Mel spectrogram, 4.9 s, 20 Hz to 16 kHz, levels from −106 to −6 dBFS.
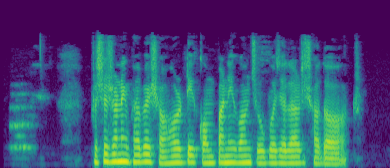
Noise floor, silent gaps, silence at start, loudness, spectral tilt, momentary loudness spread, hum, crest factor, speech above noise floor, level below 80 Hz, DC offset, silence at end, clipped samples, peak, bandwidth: -50 dBFS; none; 0.1 s; -19 LUFS; -6.5 dB/octave; 16 LU; none; 18 dB; 32 dB; -54 dBFS; under 0.1%; 0.4 s; under 0.1%; -2 dBFS; 7.4 kHz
